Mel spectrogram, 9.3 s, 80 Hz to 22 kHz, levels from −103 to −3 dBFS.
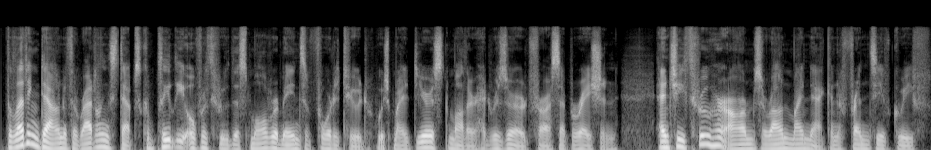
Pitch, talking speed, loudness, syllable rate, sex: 105 Hz, 230 wpm, -22 LUFS, 6.5 syllables/s, male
